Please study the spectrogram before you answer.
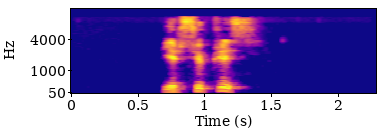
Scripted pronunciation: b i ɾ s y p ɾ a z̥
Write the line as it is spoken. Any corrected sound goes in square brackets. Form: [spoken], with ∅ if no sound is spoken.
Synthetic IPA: b i ɾ s y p ɾ [i] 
